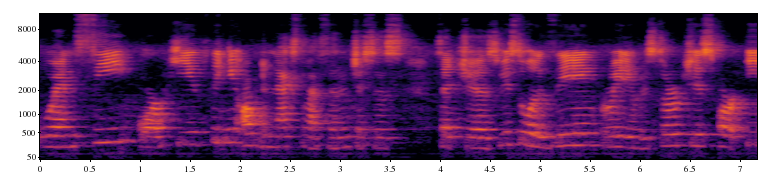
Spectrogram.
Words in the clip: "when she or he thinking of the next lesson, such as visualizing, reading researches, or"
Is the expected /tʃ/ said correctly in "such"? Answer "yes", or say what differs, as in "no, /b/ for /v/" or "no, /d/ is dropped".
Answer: no, /s/ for /tʃ/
